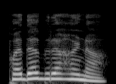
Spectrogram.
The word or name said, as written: ಪದಗ್ರಹಣ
